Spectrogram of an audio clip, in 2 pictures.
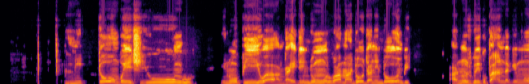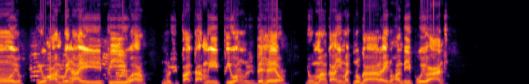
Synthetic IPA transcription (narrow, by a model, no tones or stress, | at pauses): mi | tombo̞je̞t͡ʃijuŋɡu | ino̞piwaɦaŋɡaitindumurwamadʱo̞d͡zanendombi | a̰nozwekupandaɡemojo̞ijo̞ɦambwenajepiwa | muʐipata̰mipiwamuʐibeɦeɦo | noumakaɲimatinoɡʱaɾaino̞ɦambeipuweʋaːntʰu̥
